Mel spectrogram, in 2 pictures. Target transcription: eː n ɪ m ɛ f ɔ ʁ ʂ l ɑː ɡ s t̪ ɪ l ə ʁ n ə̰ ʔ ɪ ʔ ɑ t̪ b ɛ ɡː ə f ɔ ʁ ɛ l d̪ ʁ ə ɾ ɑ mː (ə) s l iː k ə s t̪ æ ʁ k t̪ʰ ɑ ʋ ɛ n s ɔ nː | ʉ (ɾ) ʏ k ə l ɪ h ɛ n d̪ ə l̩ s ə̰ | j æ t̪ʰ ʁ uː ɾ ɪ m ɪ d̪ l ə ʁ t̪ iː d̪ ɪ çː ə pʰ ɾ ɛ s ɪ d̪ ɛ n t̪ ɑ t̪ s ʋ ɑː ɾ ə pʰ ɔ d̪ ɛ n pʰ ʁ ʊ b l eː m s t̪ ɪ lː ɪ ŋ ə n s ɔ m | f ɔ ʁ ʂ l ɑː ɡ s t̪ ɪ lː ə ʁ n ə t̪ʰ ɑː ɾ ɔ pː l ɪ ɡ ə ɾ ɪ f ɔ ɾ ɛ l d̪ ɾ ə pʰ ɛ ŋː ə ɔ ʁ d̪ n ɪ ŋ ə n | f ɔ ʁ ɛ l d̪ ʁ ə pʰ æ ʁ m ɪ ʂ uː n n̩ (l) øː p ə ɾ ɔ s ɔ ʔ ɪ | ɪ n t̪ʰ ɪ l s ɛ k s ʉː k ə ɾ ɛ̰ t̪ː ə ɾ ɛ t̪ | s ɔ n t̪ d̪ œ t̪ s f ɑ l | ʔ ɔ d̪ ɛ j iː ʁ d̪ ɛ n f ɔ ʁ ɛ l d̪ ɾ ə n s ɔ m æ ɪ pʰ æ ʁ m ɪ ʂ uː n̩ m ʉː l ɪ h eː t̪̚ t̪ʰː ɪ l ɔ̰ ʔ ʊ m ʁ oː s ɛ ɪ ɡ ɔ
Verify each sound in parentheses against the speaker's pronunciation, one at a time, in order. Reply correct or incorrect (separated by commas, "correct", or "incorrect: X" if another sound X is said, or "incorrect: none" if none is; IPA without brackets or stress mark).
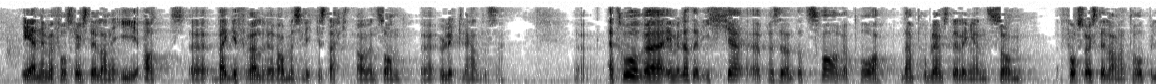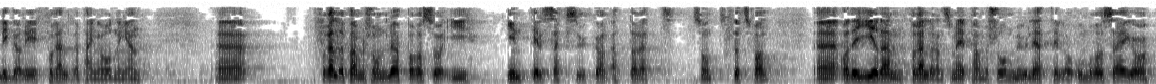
correct, incorrect: l, correct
